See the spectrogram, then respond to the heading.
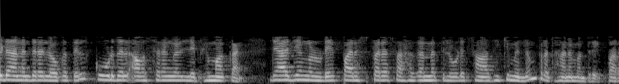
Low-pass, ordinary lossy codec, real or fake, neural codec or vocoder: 3.6 kHz; none; real; none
